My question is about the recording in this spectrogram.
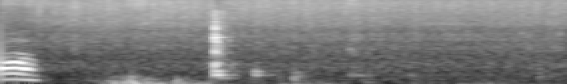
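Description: A metal spatula clicks once against a gas grill's wire warming rack, just under a second in, after a brief low rumble; a faint steady sizzle from the grill carries on underneath.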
